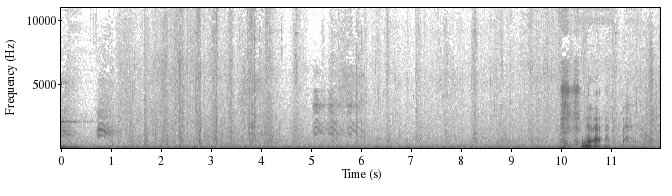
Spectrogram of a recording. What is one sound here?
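Footsteps swish through tall grass.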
